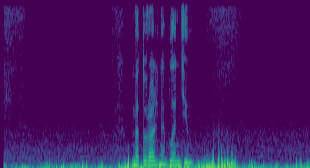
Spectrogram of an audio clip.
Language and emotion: Russian, neutral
